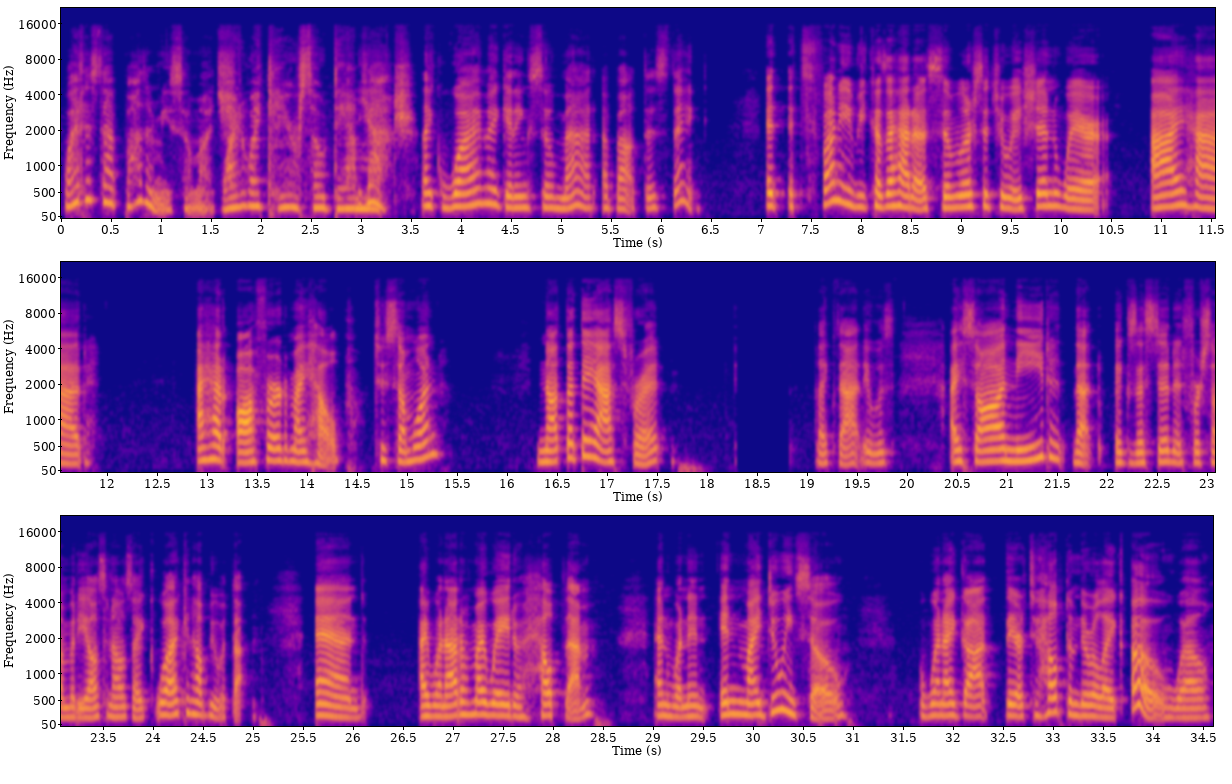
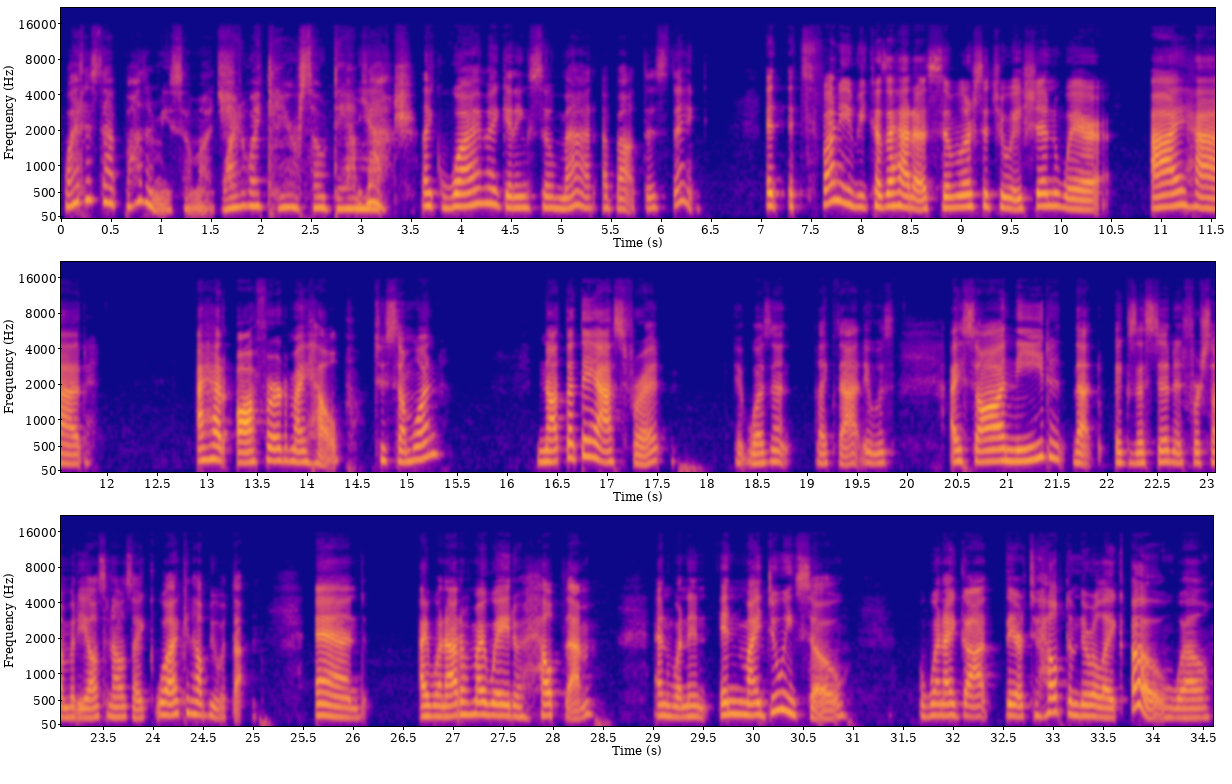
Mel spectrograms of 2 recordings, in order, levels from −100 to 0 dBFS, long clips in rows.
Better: second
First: audio cutting out; at 18 s for 0.5 s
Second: none

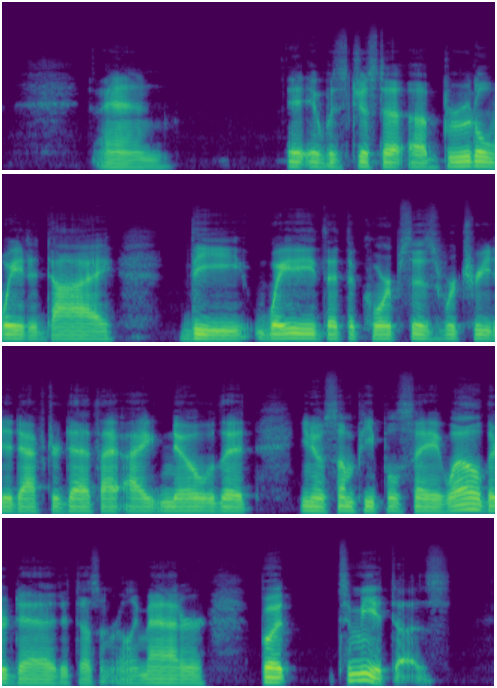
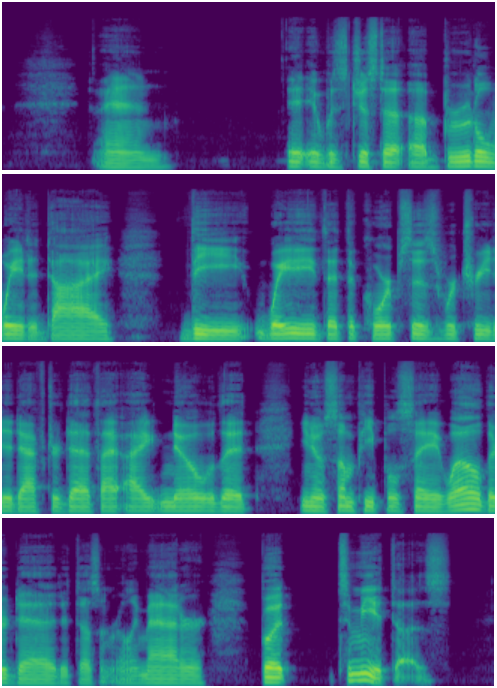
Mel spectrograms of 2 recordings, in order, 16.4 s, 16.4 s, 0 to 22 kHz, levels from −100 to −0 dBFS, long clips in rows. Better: second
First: muffled; slightly; fading above 2 kHz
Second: none

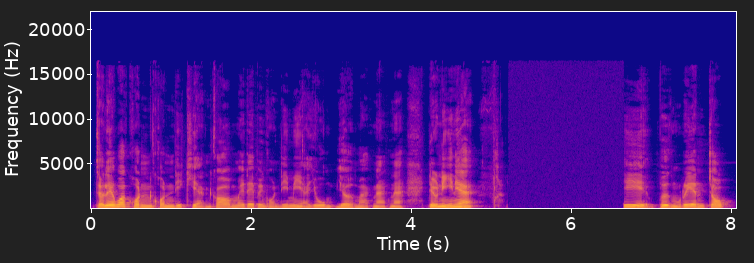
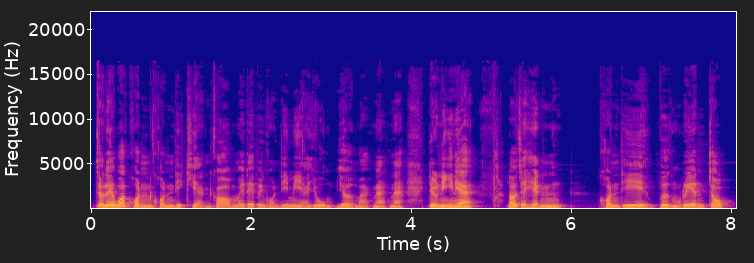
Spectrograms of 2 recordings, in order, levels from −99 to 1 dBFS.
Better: second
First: audio cutting out; at 5 s for 1.5 s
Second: none

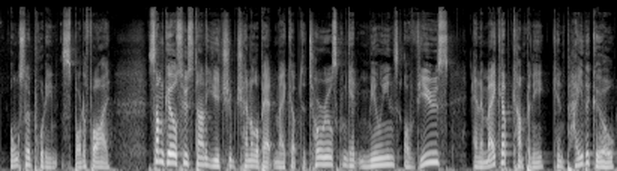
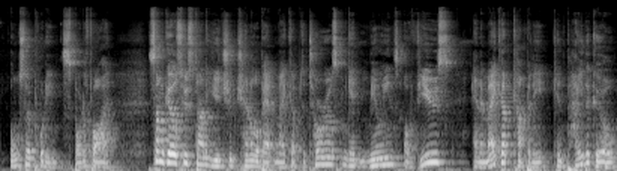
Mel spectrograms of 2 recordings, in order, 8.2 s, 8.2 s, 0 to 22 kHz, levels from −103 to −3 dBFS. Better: first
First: none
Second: room echo; very slight; dies away in 0.4 s

